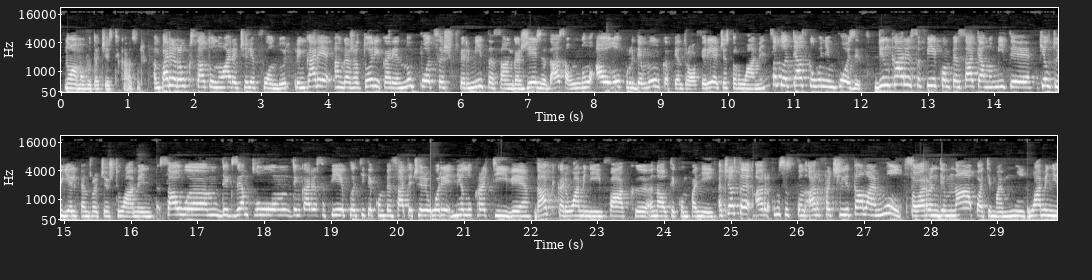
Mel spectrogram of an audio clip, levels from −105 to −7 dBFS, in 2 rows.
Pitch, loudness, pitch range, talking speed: 250 Hz, -13 LUFS, 225-275 Hz, 175 wpm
